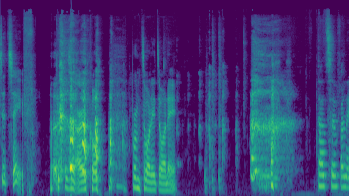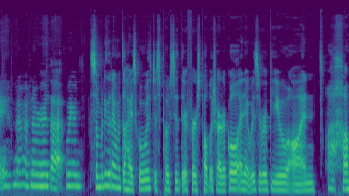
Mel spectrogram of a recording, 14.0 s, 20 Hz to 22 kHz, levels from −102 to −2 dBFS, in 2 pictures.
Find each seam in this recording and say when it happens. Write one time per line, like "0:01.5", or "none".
none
